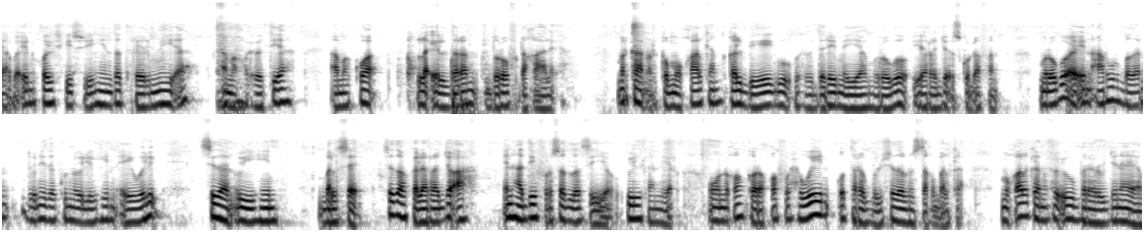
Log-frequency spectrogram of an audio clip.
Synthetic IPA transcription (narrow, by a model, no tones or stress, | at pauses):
a̰ːβɐ̰ːʔɪnqɔjʃkʰiːsʊjɪɦiːnd̪ɐd̪rɛːrmɪʔɐ̰ | ʔɐmɐqɑħɔːt̪ʰɪɐ | ʔɐmɐkʰʊwɐlɐ̰ʔɪld̪ɐɾɐnd̪ʊɾuːfɖɑqɑ̰ːlɛ̰ʔ | mʔɐrkʰaːnʔɐ̰rkʰɔmuːqɑːlkʰɐnqɑlbɪɣɛjɣʊwʊħuːd̪ɐɾɛːmɛjaːmʊɾɔɣɔʔijɞrɐt͡ʃɔ̰ɪ̰skʰʊɖɑfɐn | mʊɾɔɣɔɐ̰ʔɪ̰nʕɑ̰ruːrbɐðɐnd̪ʊnɪðɐkʰʊnɔːljɪɦiːnʔɛ̰jwɑlɪ | sɪðaːnʔʊjɪɦiːn | bɐlsɛ | sɪðɔːkʰɐlɛrɐt͡ʃɔ̰ʔɐh | ʔɪnɦɐd̪iːfʊrsɐd̪lɐsiːjɔ̰wiːlkʰɐnjɐ̰rʔuːnɔqɔŋkʰɐɾɔqɔfwɑħwɛjnʔʊt̪ʰɐɾɐbʊlʃɐðɐmʊst̪ʰɐqbɐ̰lkʰɐ̰ | mʊːqɑːlkʰɐnwʊħṵːʔɪ̰ɣʊbɐɾaːɾʊt͡ʃɪnɐjaː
